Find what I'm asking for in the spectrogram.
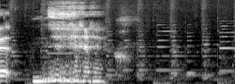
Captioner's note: makes really bad horse noise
